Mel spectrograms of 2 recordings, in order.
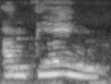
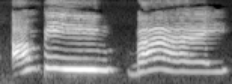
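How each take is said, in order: First: Said in the usual way. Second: Loud, higher playful farewell; big mock send-off shout; called-out goodbye. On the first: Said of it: "amping says goodbye". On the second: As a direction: call a goodbye across the room. Calling out the new goodbye word.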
